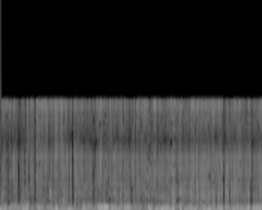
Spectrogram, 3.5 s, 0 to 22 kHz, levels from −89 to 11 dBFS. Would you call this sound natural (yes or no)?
no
